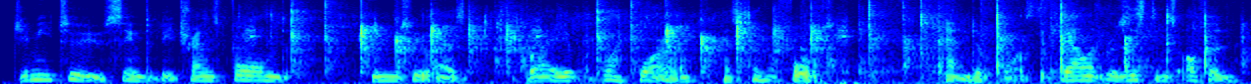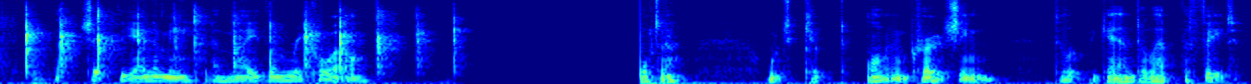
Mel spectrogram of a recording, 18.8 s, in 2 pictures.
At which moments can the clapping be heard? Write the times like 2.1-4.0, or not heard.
1.8-12.8.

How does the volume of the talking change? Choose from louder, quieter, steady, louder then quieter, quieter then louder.
steady.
